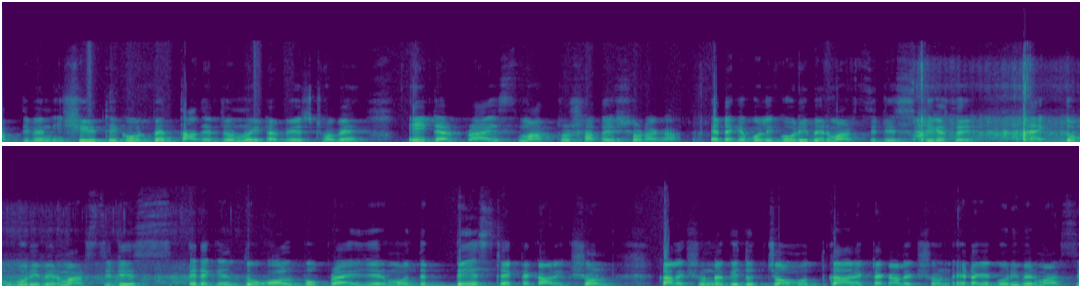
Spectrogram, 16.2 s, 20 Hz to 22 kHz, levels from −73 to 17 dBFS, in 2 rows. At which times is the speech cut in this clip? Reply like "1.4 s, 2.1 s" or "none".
none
